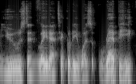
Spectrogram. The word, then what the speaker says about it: Rebbe: In Israel, the term used in late antiquity was Rebbe, that's the actual pronunciation, which means my greatness, my largeness, which is translated to be my teacher.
